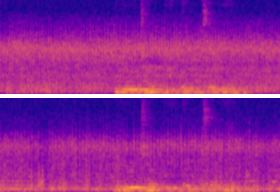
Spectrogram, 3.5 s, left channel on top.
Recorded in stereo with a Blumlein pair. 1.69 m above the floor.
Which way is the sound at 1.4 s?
60° left.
